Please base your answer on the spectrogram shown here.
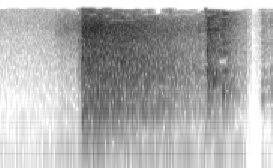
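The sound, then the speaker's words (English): Gunshots fired at a target during shooting practice: two loud, harsh blasts with noisy tails, the second shorter and following closely on the first. “Don't pull the trigger. Squeeze it. All right. Let me try it again.”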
